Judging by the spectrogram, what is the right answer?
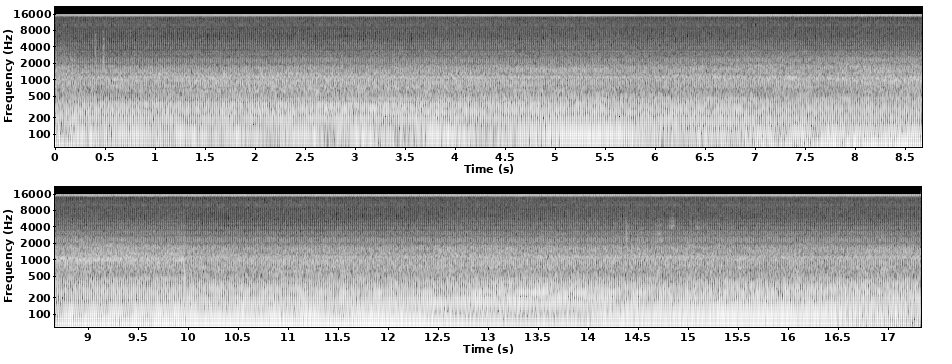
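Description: Diesel engines of hydraulic crawler excavators running steadily, a low even hum that grows a little louder about halfway through.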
